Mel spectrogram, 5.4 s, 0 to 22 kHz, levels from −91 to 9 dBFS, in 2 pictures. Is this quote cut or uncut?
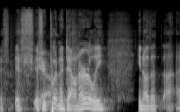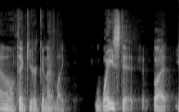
uncut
